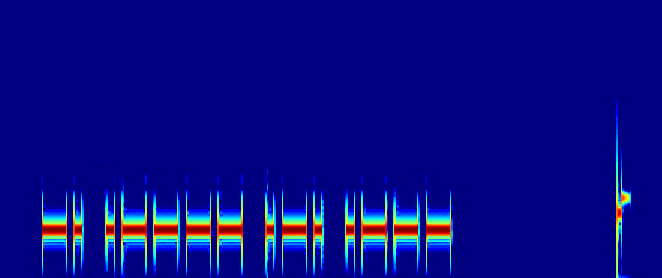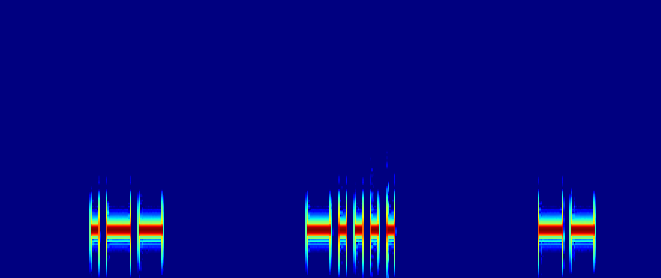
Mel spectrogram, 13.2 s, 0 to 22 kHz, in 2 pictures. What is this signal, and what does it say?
Morse code, heard as a keyed tone, about 15 wpm, spaced as for 9 wpm, 700 Hz. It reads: N1RJ W6M
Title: USA Call Signs - 4 Characters - 6x Character Spacing - 15wpm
